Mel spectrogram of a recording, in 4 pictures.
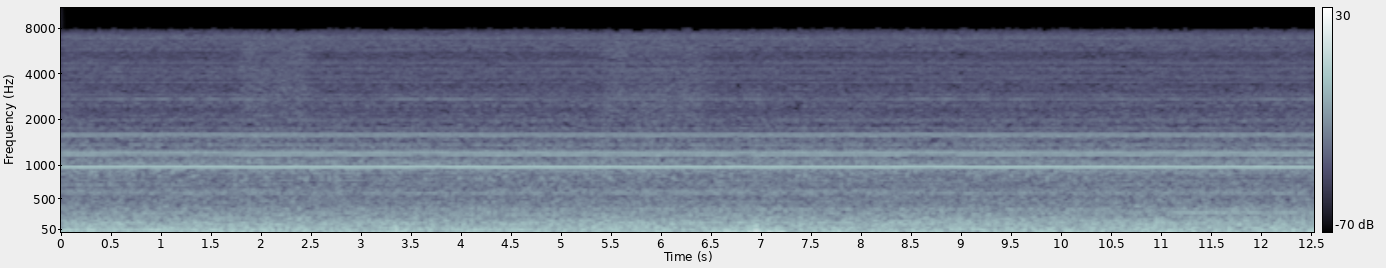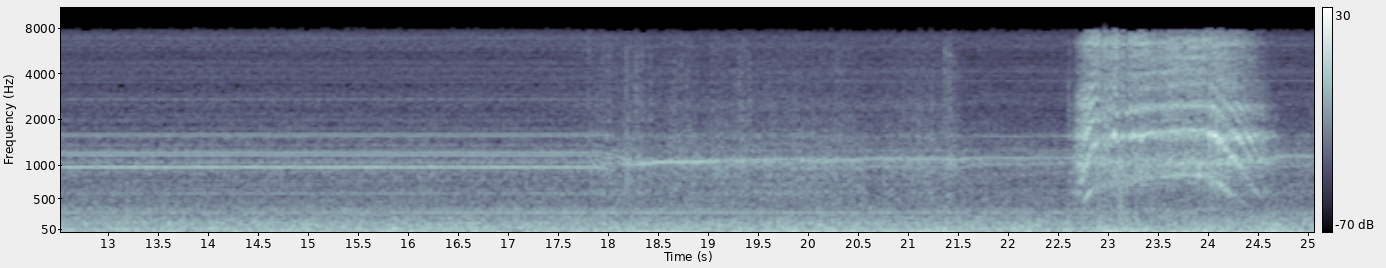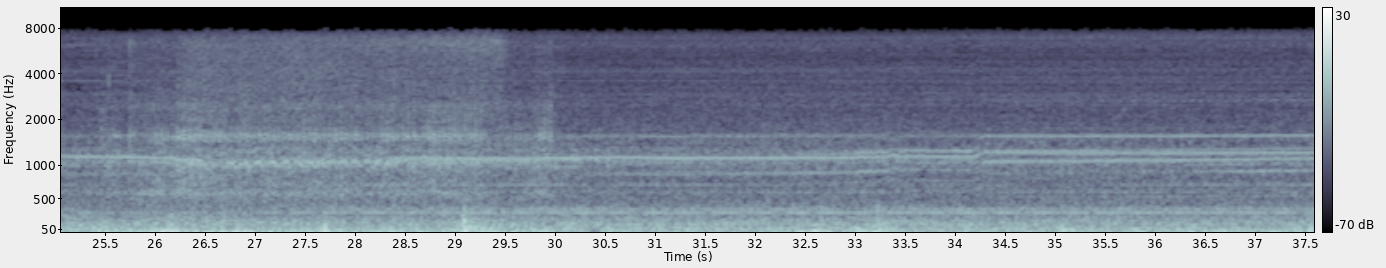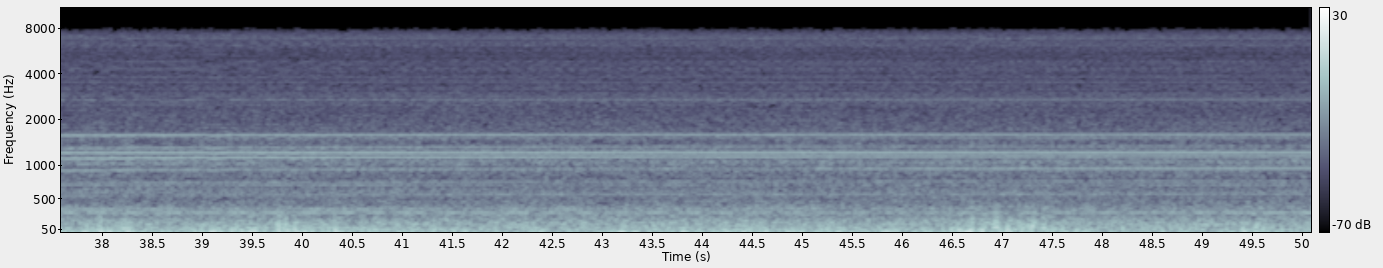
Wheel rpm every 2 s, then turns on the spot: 0, 0, 0, 0, 0, 0, 0, 0, 0, 20, 10, 120, 20, 20, 10, 0, 0, 0, 0, 0, 0, 0, 0, 0, 0.
18-22 26-30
